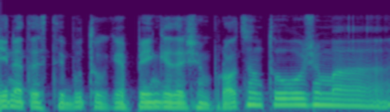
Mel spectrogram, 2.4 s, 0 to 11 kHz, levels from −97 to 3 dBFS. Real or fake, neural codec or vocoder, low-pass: real; none; 7.2 kHz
